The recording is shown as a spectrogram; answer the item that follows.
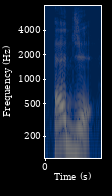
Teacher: الجيم الفصيحة شديدة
